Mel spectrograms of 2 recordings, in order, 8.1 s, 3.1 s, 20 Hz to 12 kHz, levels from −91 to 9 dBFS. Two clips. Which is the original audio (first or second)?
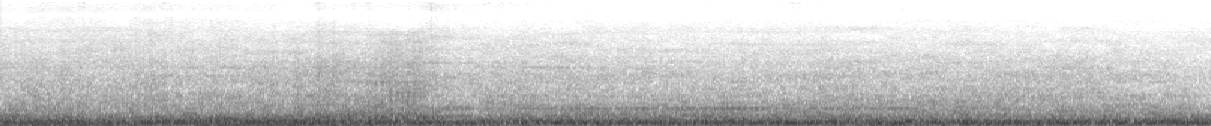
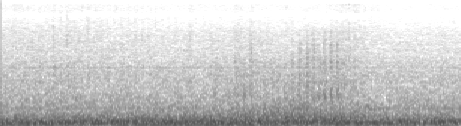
second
